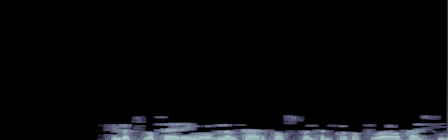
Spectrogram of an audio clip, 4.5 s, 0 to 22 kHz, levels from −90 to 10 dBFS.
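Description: Throughout, the speech sounds watery and swirly with nothing above 3.8 kHz, likely heavy MP3 compression at a very low bitrate, around 8 kbps.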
